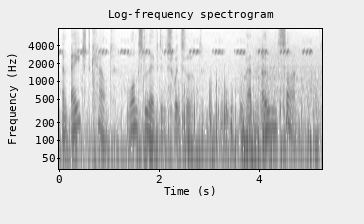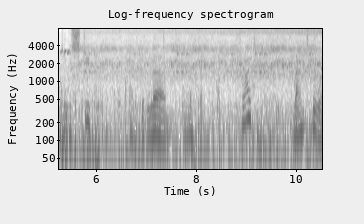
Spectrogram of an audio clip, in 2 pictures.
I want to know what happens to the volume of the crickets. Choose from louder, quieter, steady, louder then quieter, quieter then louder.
louder.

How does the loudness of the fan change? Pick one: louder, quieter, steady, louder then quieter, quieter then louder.
louder then quieter.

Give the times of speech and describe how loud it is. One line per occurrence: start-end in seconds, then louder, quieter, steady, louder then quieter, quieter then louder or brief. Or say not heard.
0.0-10.4 steady.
